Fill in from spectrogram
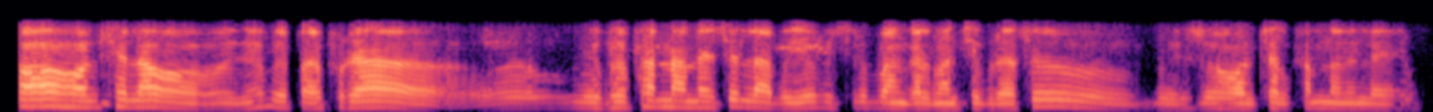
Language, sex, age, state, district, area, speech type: Bodo, male, 45-60, Assam, Udalguri, rural, conversation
